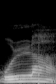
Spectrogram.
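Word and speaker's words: עולה: 번제로 표현됩니다 번제를 이제 히브리어로 올라 히데 올라 이거는 이제 올라가다 란 뜻이 있어요 발음이 비슷하죠 올라가다 올라가다 건 제가 밑에서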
